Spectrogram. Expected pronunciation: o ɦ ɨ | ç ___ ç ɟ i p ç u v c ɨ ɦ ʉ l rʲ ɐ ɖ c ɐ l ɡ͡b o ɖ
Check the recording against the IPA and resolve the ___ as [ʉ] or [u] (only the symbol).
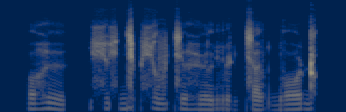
ʉ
